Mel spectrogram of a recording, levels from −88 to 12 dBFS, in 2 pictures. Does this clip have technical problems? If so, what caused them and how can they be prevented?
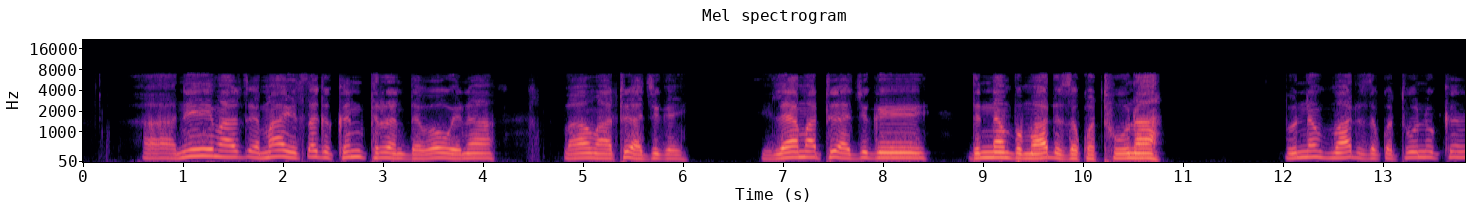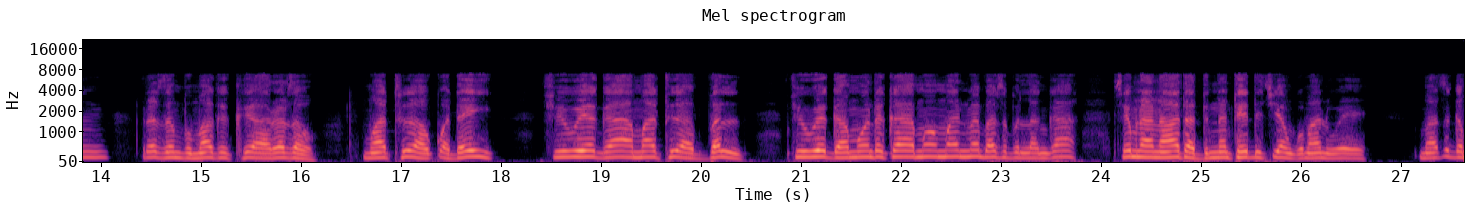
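Yes. Throughout, the speech sounds dull and heavily damaged, with nothing above 7 kHz and a rough, fluttering noise around voiced tones. This is likely Dolby Digital compression at a bitrate around 32 kbps, where the encoder narrows the band and leaves many frequency lines without mantissa bits, so the decoder fills them with dither noise. On a spectrogram this appears as a hard, flat ceiling at 7 kHz, with speckled, smeared harmonics below it. Encoding at a much higher bitrate would prevent it.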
